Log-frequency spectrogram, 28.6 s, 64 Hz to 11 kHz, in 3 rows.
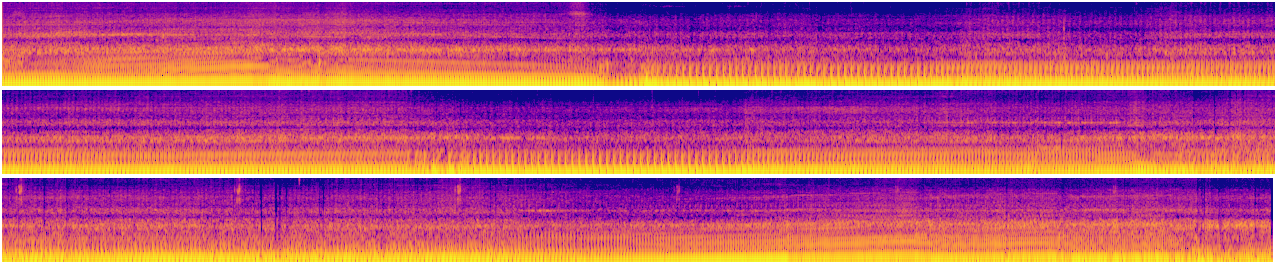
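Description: BMW R1250 GS Adventure's boxer-twin engine on the move under a heavy, steady wind rumble on the microphone. The engine's pitch swings down and back up near the start and again near the end as the bike slows and pulls away through the gears.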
